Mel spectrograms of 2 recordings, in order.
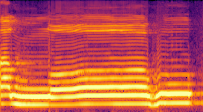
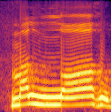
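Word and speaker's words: الم الله: अलिफ लाम मीम अल्लाहहु मल्लाहु कहना है। गौर कीजिएगा। मल्लाहु अल्लाहु नहीं मल्लाहु और पुर करना है आपने अल्लाह के नाम को।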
